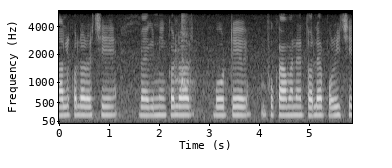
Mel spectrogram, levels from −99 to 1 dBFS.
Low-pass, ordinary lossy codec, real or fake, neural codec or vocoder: 5.4 kHz; none; real; none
